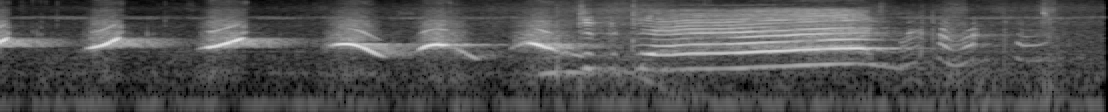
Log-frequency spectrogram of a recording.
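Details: A pet talking rose-ringed (Indian ringneck) parakeet gives five quick rising whistled notes, then a long harmonic-rich, voice-like phrase and a few soft chirps.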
